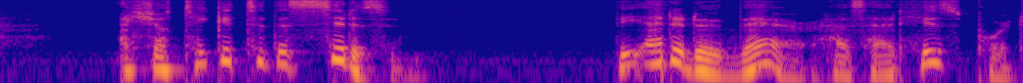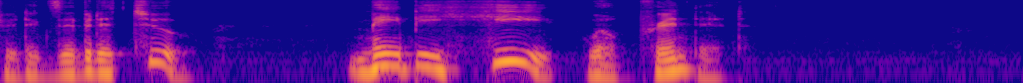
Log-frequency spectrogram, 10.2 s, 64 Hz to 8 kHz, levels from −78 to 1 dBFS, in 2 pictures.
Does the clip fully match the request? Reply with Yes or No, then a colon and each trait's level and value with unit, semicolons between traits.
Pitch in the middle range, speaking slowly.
Yes: medium, 145 Hz; slow, 125 wpm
